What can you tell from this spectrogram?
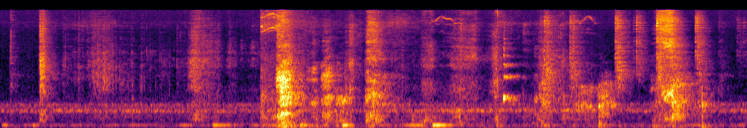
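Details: Golden Retriever father snorting at his pup to signal that playtime is over: a loud, short, breathy burst near the middle and another near the end, with fainter shuffling and soft sniffs between them over a steady low hum.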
